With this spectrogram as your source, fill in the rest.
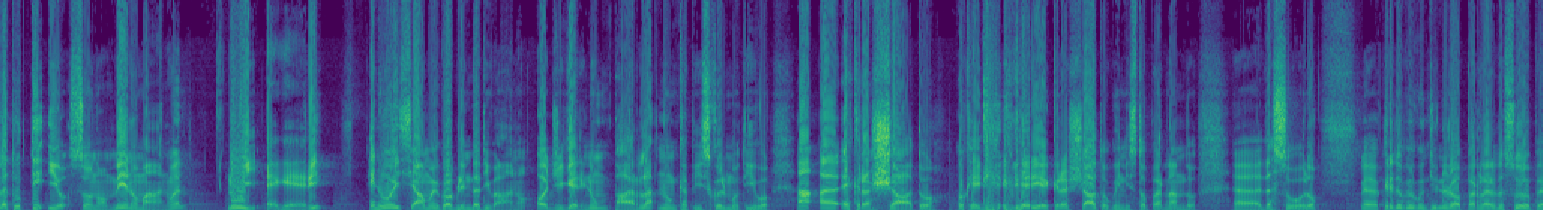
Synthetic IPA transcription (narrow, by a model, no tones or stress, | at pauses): d̪at̪ːut̪ːiʔiːosoːnomeːnoma̰ːnuɛl | lujɛɡɛːɾi | enːojsjaːmoeɡɔblind̪ad̪ivaːnoɔd͡ʒːiɡɛːɾinomparlanoŋkapiskoilmot̪iːvoaɛkːɾaʃːaːt̪o | okːɛjɡɛɡɛːɾiɛkːɾaʃːaːt̪okwind̪ist̪ɔpːarland̪od̪asoːlo | kɾeːd̪okekːont̪̬inweɾɔapːarlaːɾed̪asoːlope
